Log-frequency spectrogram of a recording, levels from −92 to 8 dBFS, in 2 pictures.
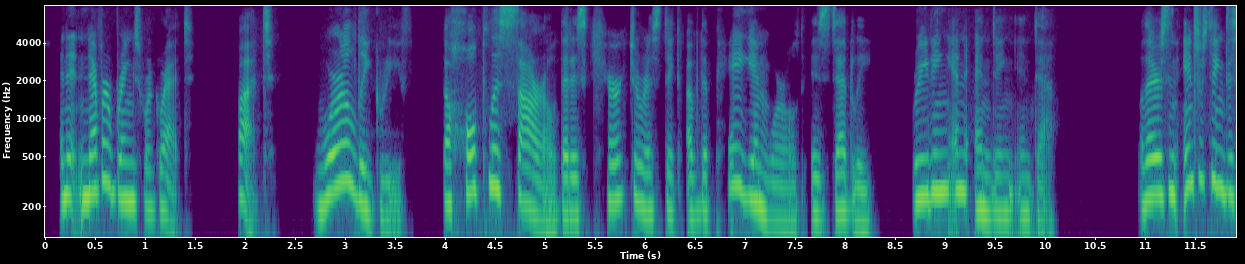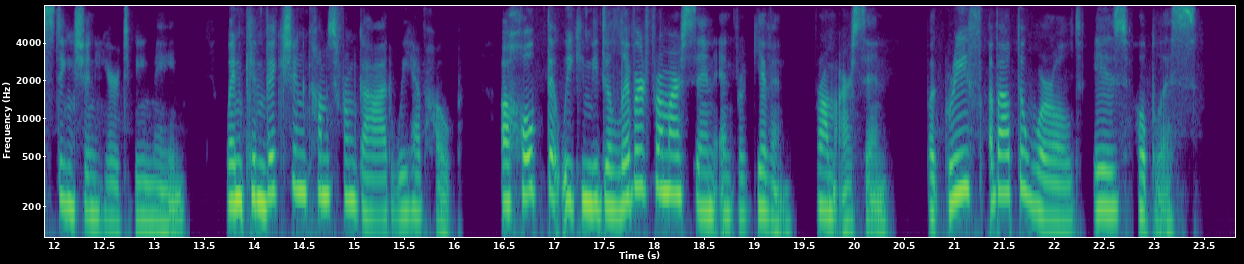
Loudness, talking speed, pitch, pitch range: -23 LUFS, 160 wpm, 195 Hz, 165-250 Hz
